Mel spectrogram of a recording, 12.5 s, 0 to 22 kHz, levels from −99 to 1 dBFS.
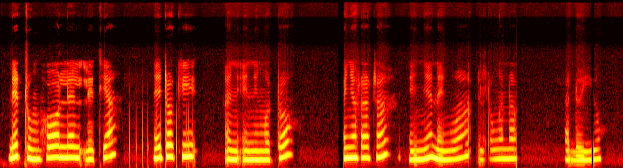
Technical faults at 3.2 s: train of clicks

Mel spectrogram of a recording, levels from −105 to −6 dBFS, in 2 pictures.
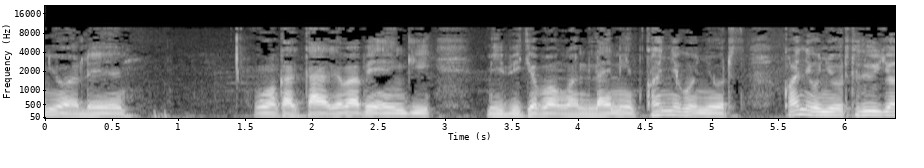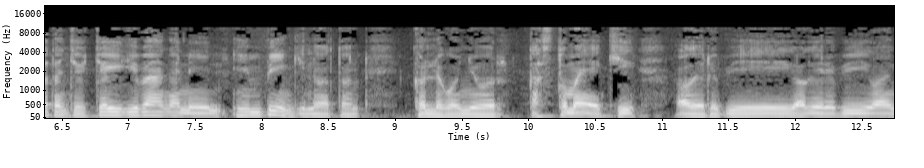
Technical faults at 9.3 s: MP3 compression

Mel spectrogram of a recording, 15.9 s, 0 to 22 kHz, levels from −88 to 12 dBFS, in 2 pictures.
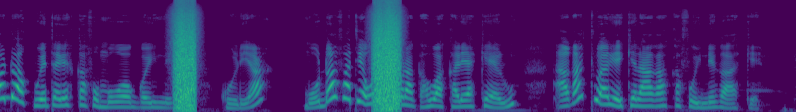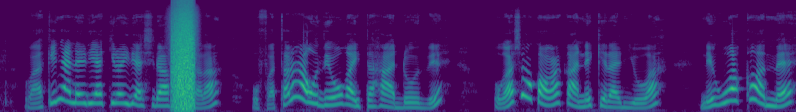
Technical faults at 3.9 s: wireless microphone noise hit

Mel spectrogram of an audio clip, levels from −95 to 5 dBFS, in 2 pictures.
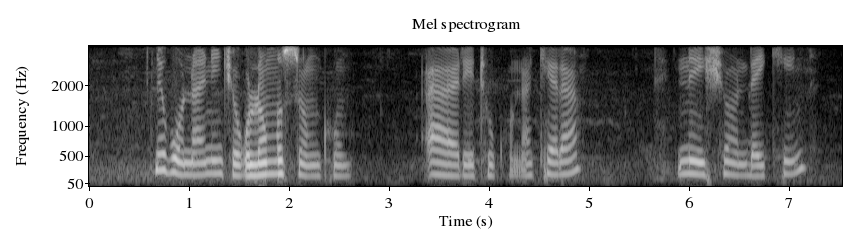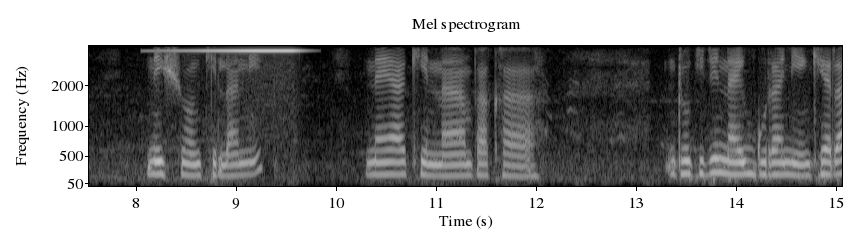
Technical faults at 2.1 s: microphone volume stepped down

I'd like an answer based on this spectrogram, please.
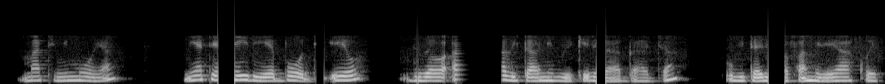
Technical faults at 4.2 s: block of digital silence

